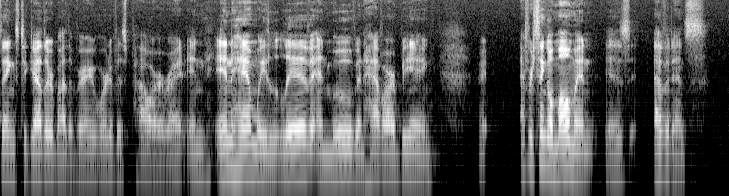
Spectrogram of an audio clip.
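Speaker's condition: No condition

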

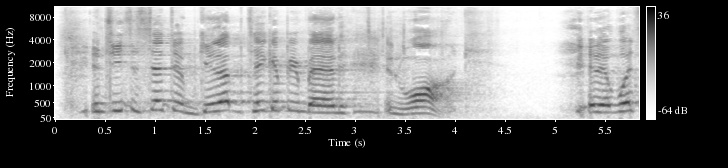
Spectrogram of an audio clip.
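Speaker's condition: Torsion dystonia; body still not controllable

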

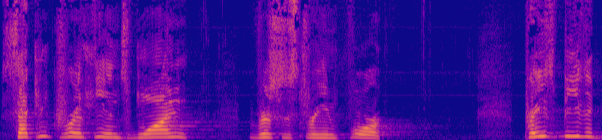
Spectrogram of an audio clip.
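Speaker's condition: Cerebral palsy; congenital

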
